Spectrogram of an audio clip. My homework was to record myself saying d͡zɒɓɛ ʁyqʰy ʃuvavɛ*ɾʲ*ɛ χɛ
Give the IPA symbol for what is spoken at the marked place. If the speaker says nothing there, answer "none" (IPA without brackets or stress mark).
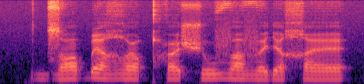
ɾʲ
